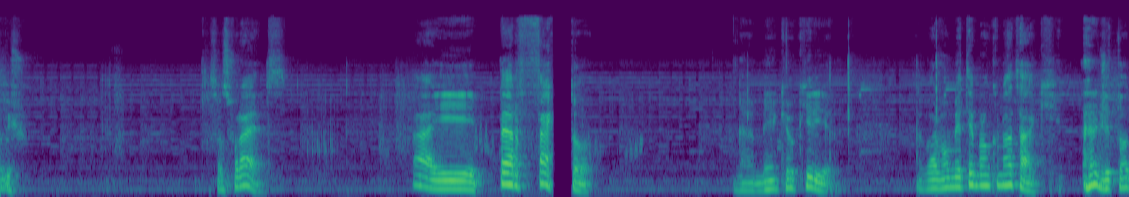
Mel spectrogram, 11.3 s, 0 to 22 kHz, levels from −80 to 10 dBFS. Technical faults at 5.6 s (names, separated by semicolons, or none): stream reconnect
